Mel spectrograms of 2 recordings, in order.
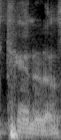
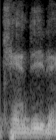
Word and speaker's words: Candida: So most of the I normally pronounce it as Canada, so I'm going to go back and forth between Candida and Canada.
